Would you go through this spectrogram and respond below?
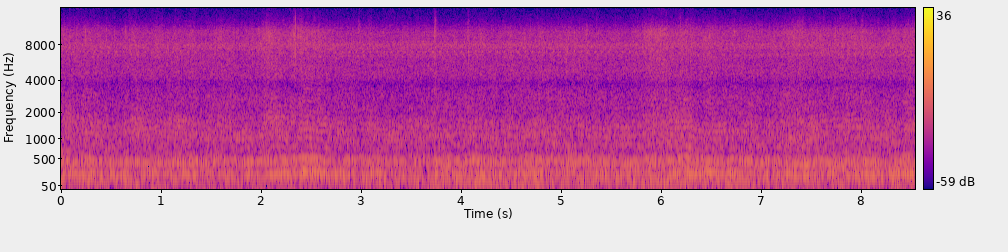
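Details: Constant buzzing of bees, dated 27 September 2018: a steady mass of humming at an even level with slight brief swells in the higher hiss.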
